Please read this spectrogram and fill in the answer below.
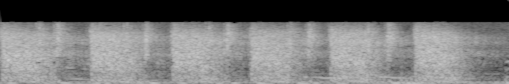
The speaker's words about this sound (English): Chihuahua! Those bullets stopped the rest of that wolf pack.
